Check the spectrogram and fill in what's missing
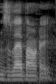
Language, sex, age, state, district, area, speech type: Assamese, male, 30-45, Assam, Nagaon, rural, spontaneous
